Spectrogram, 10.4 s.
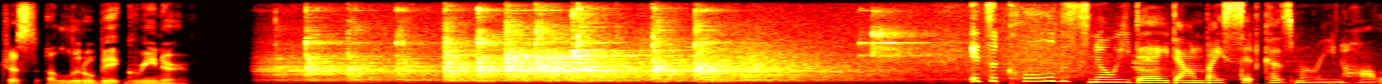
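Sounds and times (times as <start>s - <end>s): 
speech: 0.0s - 1.5s, 7.3s - 10.3s
hammer strikes in a boat workshop: 1.9s - 8.6s.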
